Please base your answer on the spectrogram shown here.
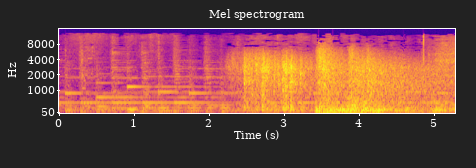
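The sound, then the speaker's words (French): A sustained musical tone gives way to loud, crackling thunder that swells into a deep rumble and rolls on through the rest of the storm, with no voices. “Je craque, j'étincelle, j'allume le ciel, j'allume la terre, je suis l'orage.”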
